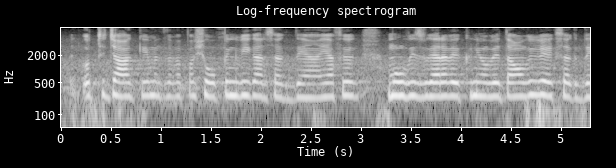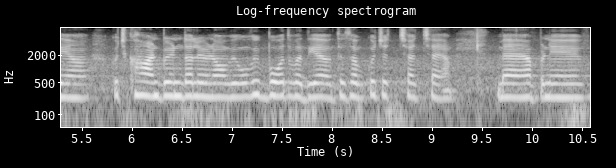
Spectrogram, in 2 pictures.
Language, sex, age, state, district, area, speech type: Punjabi, female, 18-30, Punjab, Mohali, urban, spontaneous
